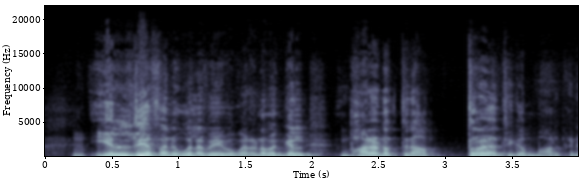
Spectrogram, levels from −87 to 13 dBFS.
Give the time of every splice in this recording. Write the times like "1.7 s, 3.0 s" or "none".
none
